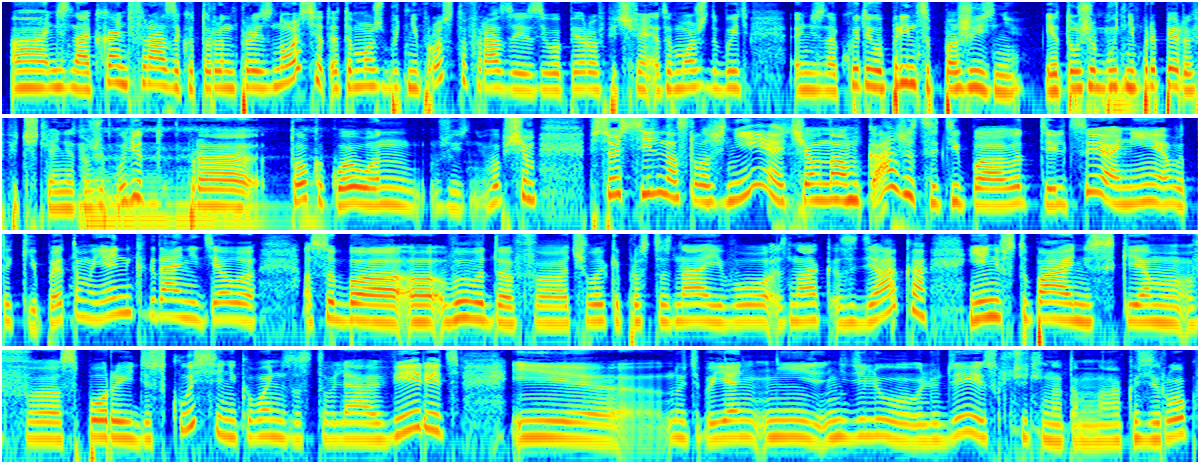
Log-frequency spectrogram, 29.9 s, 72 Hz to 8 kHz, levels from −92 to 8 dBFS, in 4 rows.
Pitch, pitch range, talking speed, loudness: 210 Hz, 195-235 Hz, 195 wpm, -18 LUFS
